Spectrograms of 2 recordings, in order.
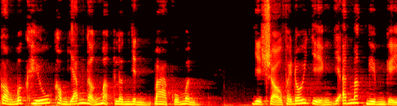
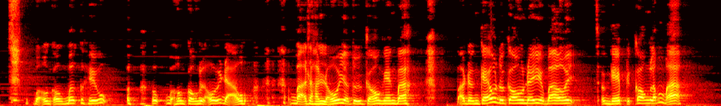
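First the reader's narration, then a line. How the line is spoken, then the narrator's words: Crying group reply. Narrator (Vietnamese): Tất cả khóc lóc đáp lại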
